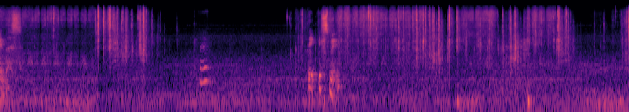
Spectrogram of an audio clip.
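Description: Paper rustles and crinkles as hands rub over it.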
